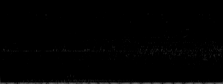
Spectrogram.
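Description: Quiet room tone: a low steady hum under a faint even hiss, with nothing happening.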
